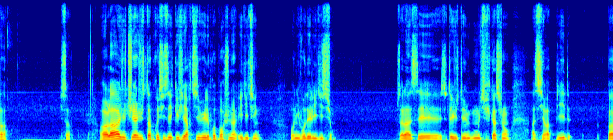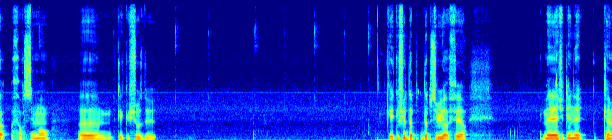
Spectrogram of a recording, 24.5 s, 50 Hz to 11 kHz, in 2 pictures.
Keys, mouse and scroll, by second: 0.3 Tab, 0.6-1.8 scroll down 4, 1.8-2.2 scroll up 5, 2.2 Tab, 3.2-3.6 ctrl+scroll up 1, 5.9 Tab, 6.8-7.5 scroll down 4, 7.5-8.7 ctrl+scroll up 5, 9.1 Tab, 9.8 right click, 13.5-13.9 shift+scroll down 4, 13.9-14.3 scroll up 1, 14.5 right click, 16.3 right click, 17.9 right click, 19.1 right click, 19.6 Tab, 21.0-22.1 scroll up 1, 22.1-22.9 ctrl+scroll down 5, 23.6 Tab, 23.8 scroll down 2, 24.3 Tab.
